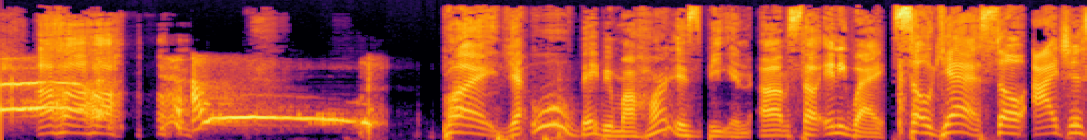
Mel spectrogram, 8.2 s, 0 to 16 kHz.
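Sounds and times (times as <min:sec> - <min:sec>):
speech: 0:00.4 - 0:01.2, 0:03.4 - 0:08.1
dog or wolf howling: 0:01.4 - 0:02.7.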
